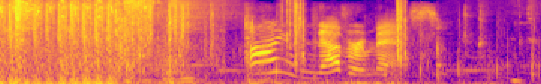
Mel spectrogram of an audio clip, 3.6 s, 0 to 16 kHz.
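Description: Rapid bursts of gunfire from the Farlight 84 battle-royale game, dense at first and then in short clipped volleys, heard amid game voice lines and other effects.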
